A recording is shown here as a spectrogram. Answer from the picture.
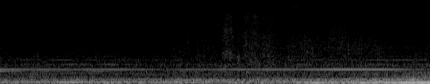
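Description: Quiet film soundtrack: a single held high note of the score lingering over a low rumble that swells toward the end, with a few faint ticks in the last two seconds.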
